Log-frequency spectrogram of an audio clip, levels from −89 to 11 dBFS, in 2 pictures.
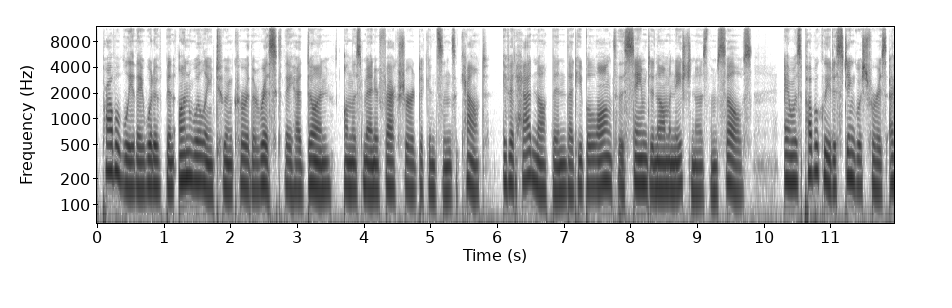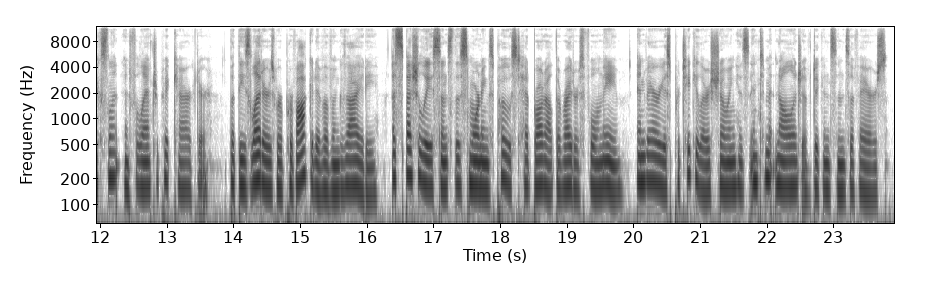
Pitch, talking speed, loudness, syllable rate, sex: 160 Hz, 180 wpm, -17 LUFS, 5.9 syllables/s, female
